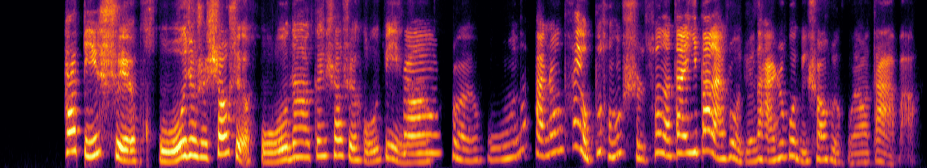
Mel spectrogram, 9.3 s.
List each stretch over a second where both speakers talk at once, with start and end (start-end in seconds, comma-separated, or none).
none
